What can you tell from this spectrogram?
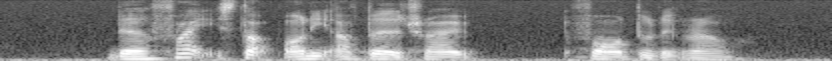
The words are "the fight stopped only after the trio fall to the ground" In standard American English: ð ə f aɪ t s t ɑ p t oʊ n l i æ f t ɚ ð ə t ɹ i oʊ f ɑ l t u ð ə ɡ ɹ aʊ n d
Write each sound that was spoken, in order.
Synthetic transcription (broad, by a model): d ə f aɪ t s t ɑ p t oʊ n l i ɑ f t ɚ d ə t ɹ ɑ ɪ f ɑ t u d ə ɡ ɹ aʊ n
